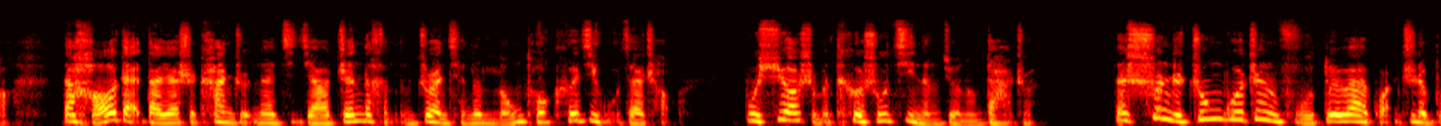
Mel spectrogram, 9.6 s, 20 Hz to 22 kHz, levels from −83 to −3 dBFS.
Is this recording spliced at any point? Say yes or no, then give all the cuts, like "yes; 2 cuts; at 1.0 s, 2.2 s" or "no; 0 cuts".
yes; 1 cut; at 4.9 s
